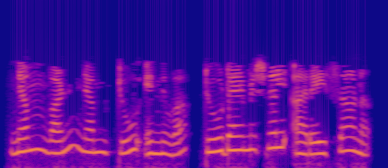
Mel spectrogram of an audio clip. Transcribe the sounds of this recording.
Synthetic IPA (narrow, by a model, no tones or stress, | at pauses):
nɐmʋɐɳnɐmtuːʔe̞nːuʋɐtuːɖɐjmenʂɐnɐlɐɾɐjsaːɳɨ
